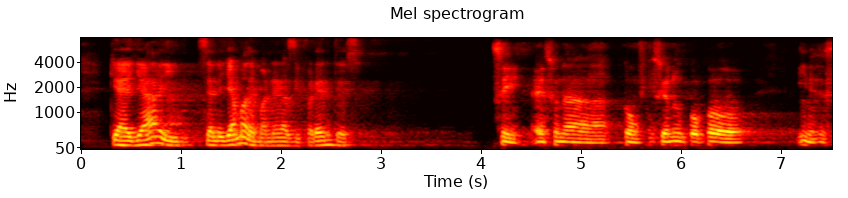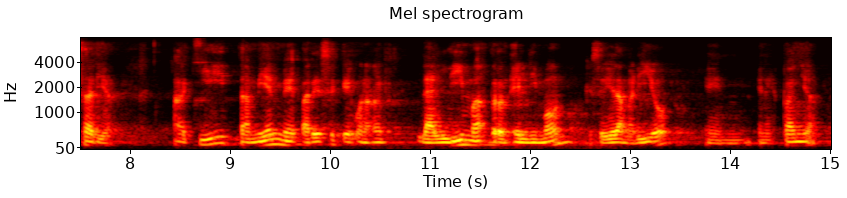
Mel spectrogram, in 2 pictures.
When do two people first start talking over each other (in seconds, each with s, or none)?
none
